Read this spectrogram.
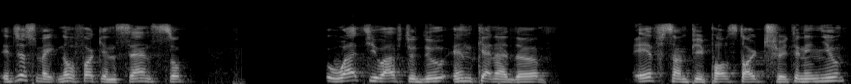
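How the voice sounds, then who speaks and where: A man telling a story in a heated, profane rant, halting often and restarting his sentences. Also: mid-range voice. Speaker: channel host. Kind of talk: casual rant to camera. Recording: slightly dull lo-fi audio.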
